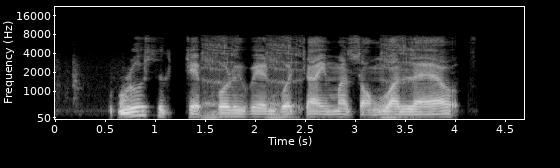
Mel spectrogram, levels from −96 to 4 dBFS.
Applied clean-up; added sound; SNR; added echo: none; Burping, eructation; 14 dB; none.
